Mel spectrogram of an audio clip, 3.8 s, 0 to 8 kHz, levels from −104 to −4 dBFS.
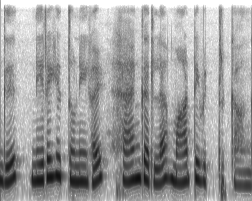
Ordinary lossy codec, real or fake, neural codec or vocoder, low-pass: none; real; none; 7.2 kHz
